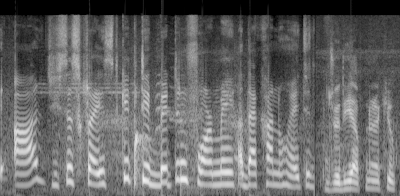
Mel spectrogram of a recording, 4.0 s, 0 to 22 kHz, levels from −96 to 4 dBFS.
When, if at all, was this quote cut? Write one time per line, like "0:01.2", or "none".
0:03.0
